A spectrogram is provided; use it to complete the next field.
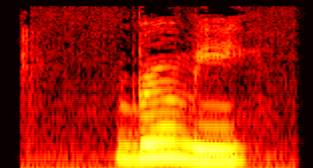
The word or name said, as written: broomie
